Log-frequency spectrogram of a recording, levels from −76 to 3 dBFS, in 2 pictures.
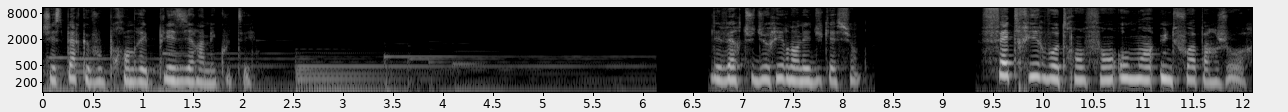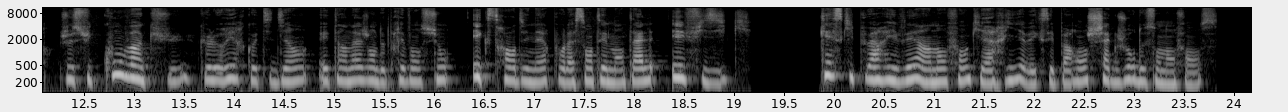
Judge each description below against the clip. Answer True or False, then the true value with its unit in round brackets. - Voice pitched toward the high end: True (210 Hz)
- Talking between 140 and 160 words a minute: True (150 wpm)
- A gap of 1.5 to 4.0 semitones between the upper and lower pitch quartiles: True (3.5 semitones)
